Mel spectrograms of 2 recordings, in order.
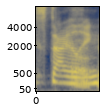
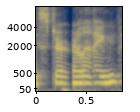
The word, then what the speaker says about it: Steiling: I mean, actually, that's a pretty common pronunciation of my last name. It's Styling, okay. But a lot of people accidentally say Sterling, a little more familiar.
